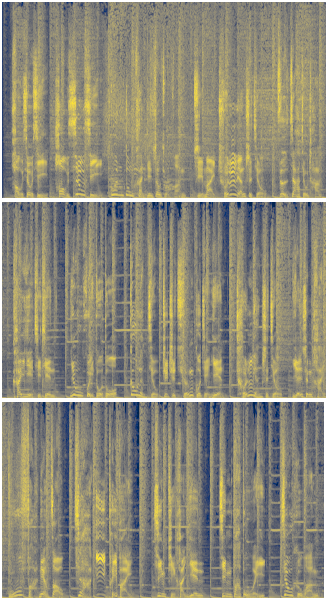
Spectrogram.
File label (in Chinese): 力度激情促销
